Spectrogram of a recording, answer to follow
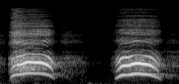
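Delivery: two loud, high mock gasps; shocked gasps. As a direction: gasp dramatically, one after the other. Imitates shocked reaction in wash house.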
